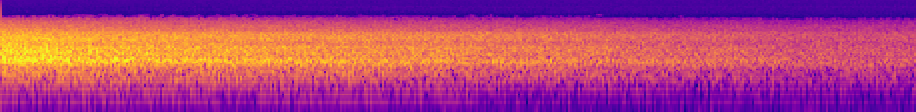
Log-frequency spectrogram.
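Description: A large stadium crowd roars loudly, then slowly fades.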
